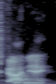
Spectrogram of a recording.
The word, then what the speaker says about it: Gagne: no, it's Gagne. Oh, Gagne. Okay. That's why I asked. All right. Cool. If you can't pronounce it that way, think of Kanye, but Gagne.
